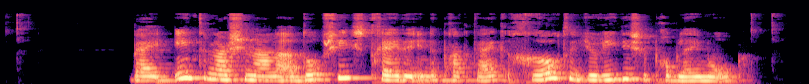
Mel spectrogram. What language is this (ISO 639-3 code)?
nld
